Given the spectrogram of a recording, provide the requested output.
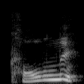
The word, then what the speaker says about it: Köln: He was actually playing in Köln, I believe is how you actually pronounce it, the city in Germany, which I always appreciated he alludes to in this song, here in Cologne. I know I said it wrong.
